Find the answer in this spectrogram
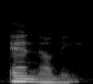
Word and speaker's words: enemy: sound these number three the second e in enemy is a little different it sounds like a short u or uh enemy enemy enemy the symbol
